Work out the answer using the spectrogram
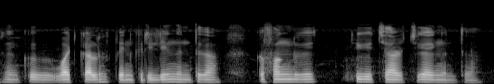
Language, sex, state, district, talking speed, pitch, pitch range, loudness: Wancho, male, Arunachal Pradesh, Longding, 170 wpm, 115 Hz, 110-115 Hz, -22 LUFS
